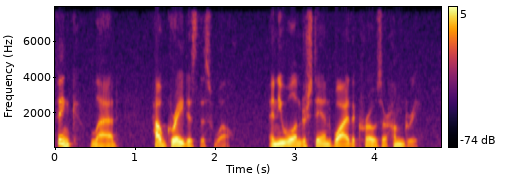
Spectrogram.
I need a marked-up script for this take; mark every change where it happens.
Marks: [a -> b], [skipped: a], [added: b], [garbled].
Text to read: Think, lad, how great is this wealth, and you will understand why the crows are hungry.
Think, lad, how great is this wealth, and you will understand why the crows are hungry.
